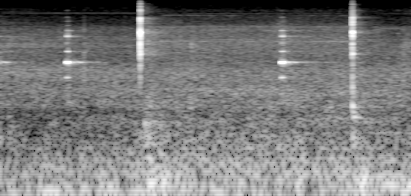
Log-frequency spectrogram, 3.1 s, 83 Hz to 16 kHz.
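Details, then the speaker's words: Toyota Sequoia (2002–2004) 2UZ-FE non-VVT-i engine on a rebuilt manual-gearbox harness with remapped ECU, engine off: crisp single fuel pump relay clicks as it is switched, with the fuel pump whirring. Normal ECU-controlled fuel pump relay operation. "all right so what I'm going to do now is I'm going to flick the button and you're going to hear the fuel pump relay kick in"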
